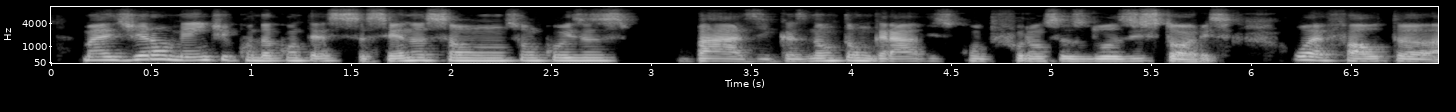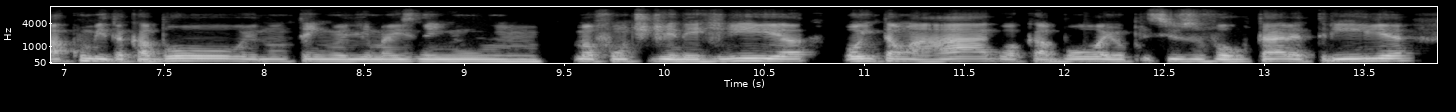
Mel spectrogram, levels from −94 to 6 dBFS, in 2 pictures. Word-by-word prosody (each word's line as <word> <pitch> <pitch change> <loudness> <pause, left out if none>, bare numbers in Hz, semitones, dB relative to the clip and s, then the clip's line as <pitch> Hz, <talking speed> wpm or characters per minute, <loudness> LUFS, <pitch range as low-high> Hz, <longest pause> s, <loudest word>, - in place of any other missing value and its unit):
Mas 195 -1 +1
geralmente 205 -2 +1
quando 165 -3 0
acontece 150 -1 -1
essas 135 -1 -2
cenas 160 +5 +2
são 160 -1 +3
são 165 +1 -1
coisas 165 0 0 0.2
básicas, 125 -2 -1
não 150 +1 0
tão 160 -2 +2
graves 135 -1 -1
quanto 130 -5 -8
foram 140 -2 -2
essas 135 -1 -1
2 135 0 +3
histórias, 145 +2 0 0.3
ou 205 - +1
é 180 - +2
falta 135 -5 -1
a 120 - -1
comida 130 -4 0
acabou, 140 +3 +2
eu 125 - -4
não 120 0 -5
tenho 120 0 -2
ali 120 +1 +1
mais 120 0 0
nenhum 120 -1 +1 0.2
uma 125 - +1
fonte 125 -1 -4
de 125 - +4
energia 130 +4 +3 0.2
ou 135 - +4
então 135 -2 -1
a 110 - -1
água 130 +1 0
acabou, 120 +3 -2
aí 120 - +2
eu 120 - -3
preciso 120 +1 -2
voltar 120 +2 +1
a - - -3
trilha, 140 +3 +2
135 Hz, 195 wpm, -22 LUFS, 120-150 Hz, 0.3 s, de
